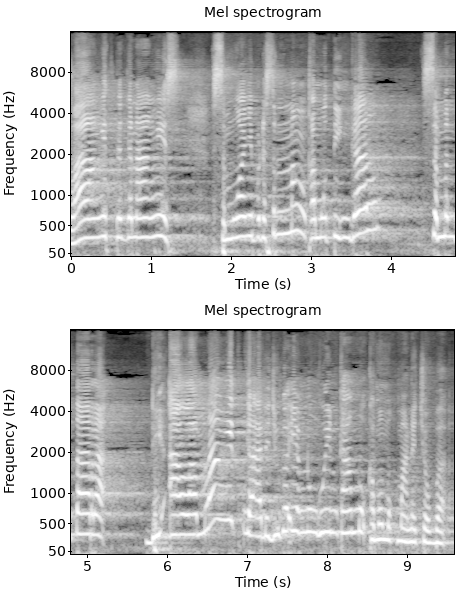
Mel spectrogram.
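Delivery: stern rebuke. Acted. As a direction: rail at the dead tyrant from on high. Memerankan Allah menegur Fir'aun. (menegur Fir'aun dengan keras dan tinggi)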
